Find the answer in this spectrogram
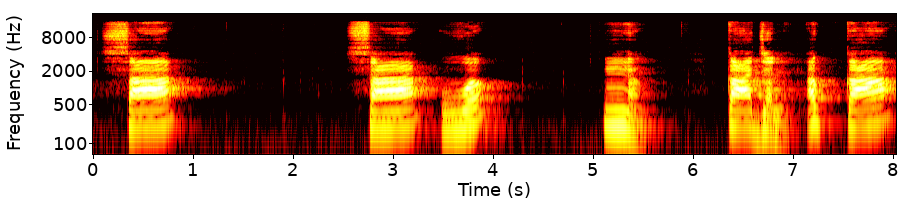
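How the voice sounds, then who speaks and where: A woman teaching reading as a lesson, saying each word slowly and repeating it, then explaining the letters patiently step by step. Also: medium pitch, bright, forceful tone. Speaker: Hindi teacher.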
